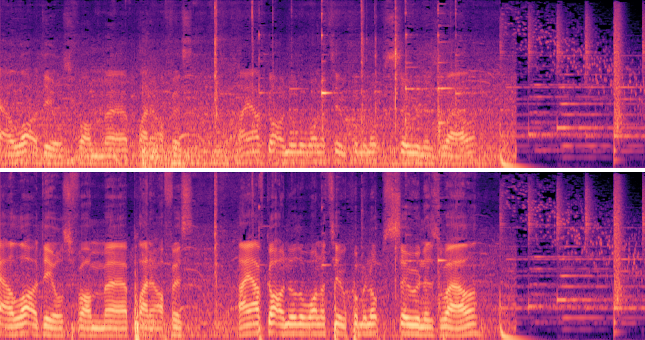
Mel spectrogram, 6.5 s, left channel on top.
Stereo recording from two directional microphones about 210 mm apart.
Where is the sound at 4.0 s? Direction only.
40° right (ahead or behind).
